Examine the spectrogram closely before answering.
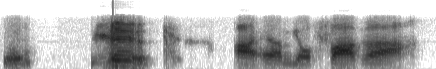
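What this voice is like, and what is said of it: Darth Vader character voice impression. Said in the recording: “You want to hear this impersonation ... Darth Vader”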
